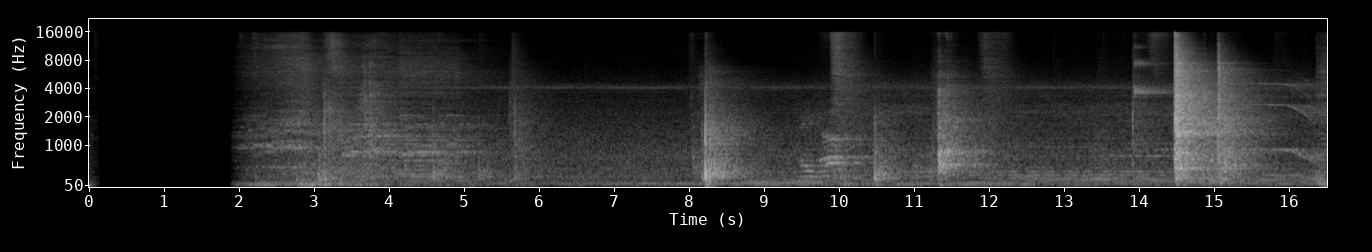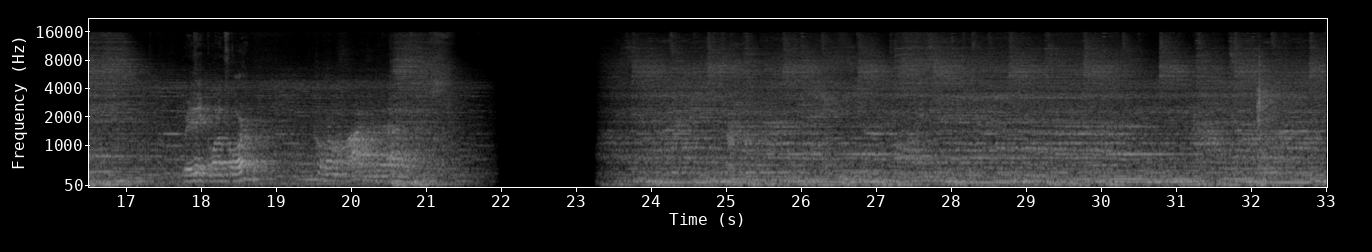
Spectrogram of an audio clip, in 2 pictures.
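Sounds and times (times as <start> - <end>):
background music: 2.0 - 5.5, 23.4 - 33.0.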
